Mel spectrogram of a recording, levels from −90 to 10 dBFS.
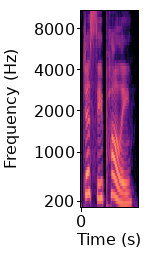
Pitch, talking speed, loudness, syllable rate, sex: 240 Hz, 155 wpm, -16 LUFS, 4.2 syllables/s, female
